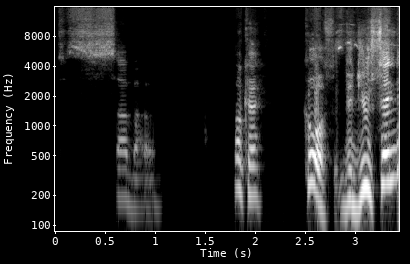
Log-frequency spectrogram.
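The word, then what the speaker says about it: Szabó: thanks Walt you welcome Sabo is Hungarian it's pronounced Sao okay cool did you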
